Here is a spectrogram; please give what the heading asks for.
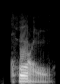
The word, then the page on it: choral: American English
